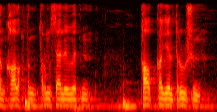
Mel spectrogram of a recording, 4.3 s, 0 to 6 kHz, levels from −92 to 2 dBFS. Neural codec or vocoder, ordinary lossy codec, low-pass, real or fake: none; none; 5.4 kHz; real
